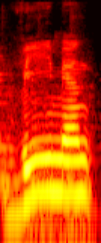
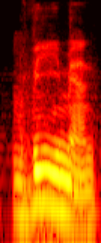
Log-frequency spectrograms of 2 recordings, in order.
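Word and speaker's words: vehement: But in the case of V meant, letter H is really not pronounced.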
